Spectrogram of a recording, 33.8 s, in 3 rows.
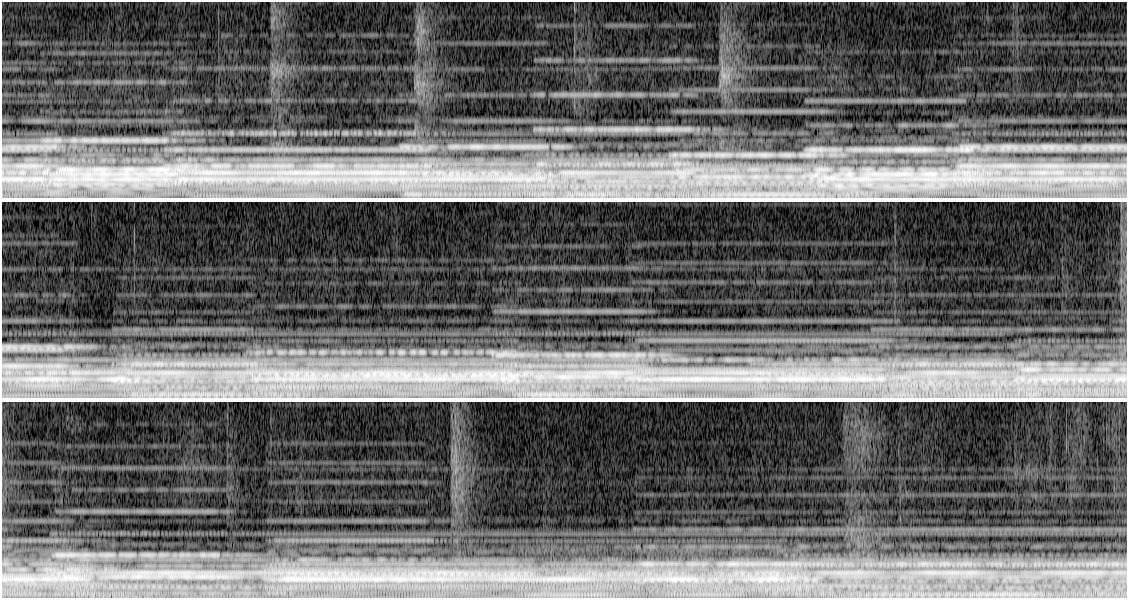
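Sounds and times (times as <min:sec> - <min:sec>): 
organ music: 0:00.0 - 0:33.7.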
